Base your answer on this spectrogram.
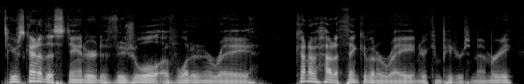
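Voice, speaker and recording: A man teaching a programming course over slides, sounding nasal and a bit crackly from a cold, talking in a relaxed way with many fillers. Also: sits low, fast talker, dry recording, studio quality. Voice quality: slightly crackly. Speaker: programming instructor. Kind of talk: recorded lecture over slides.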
